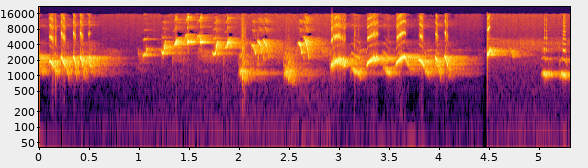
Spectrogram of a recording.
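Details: White-rumped shama song meant to prompt other shamas into singing: loud, varied phrases of rich whistles, rapid chattering notes and high sharp ticks, broken by short pauses, ending in a low whistled note.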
